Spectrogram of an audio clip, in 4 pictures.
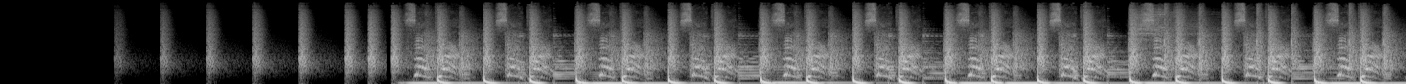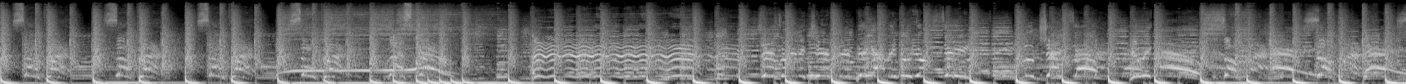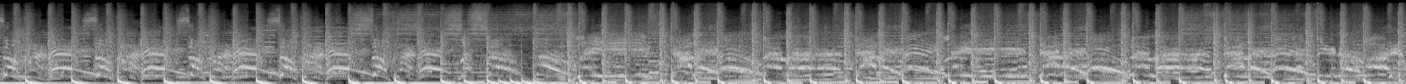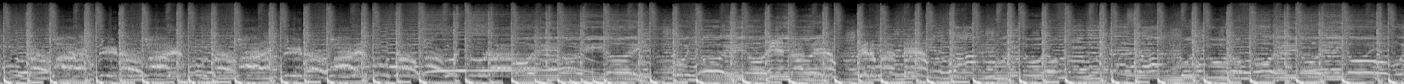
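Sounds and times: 
kuduro party music: 1.2s - 56.2s.

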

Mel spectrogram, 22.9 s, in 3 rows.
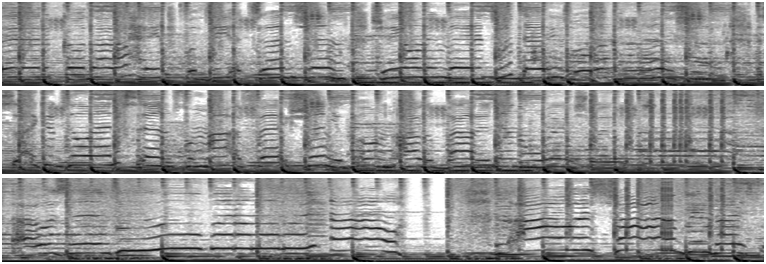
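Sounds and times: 
breakbeat: 0.0s - 22.8s.

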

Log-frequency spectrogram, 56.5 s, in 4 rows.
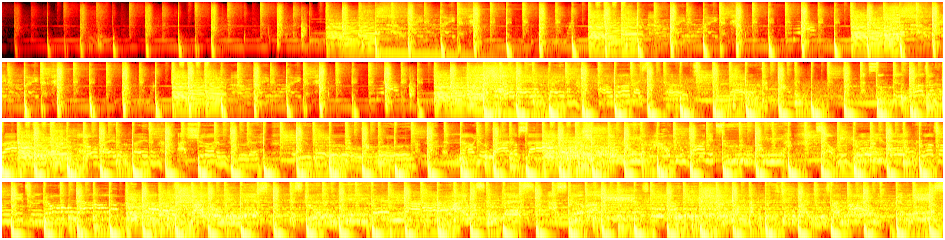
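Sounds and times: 
90s pop club mix at 122 BPM: 0.2s - 56.4s.

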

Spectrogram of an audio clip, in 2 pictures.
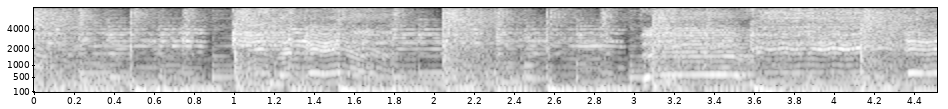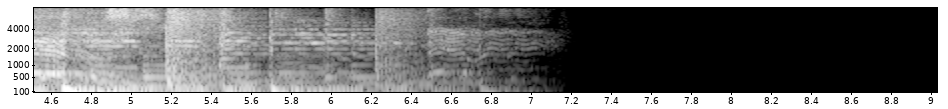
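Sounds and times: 
1980s style music at 115 bpm: 0.0s - 7.0s.

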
